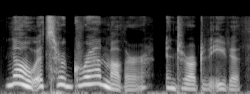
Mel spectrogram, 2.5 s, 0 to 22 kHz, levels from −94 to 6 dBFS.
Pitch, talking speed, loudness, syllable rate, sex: 215 Hz, 145 wpm, -17 LUFS, 5.4 syllables/s, female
